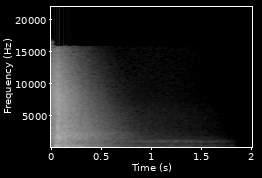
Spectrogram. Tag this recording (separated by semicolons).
impulse-response; reverb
